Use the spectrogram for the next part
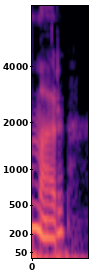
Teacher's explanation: el núcleo formado por la vocal A, el ataque formado por la nasal y la coda silábica formada por la vibrante simple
